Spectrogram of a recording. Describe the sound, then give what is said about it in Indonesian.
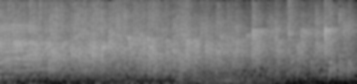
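An audience applauds steadily, a dense wash of many hands clapping at once that holds for several seconds before easing slightly toward the end. “Wow, tepuk tangan dong.”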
